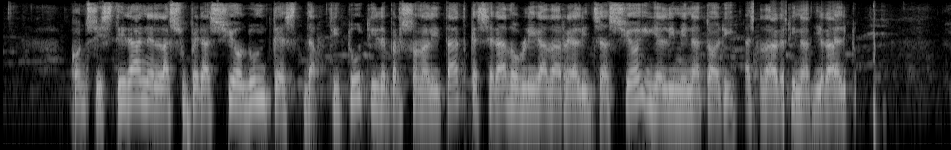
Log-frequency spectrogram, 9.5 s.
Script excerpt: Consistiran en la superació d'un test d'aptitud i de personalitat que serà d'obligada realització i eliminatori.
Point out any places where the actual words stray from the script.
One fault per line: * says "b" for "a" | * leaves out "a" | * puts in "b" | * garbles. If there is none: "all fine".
* garbles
